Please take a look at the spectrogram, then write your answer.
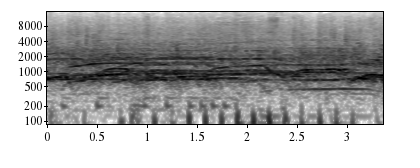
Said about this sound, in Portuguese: Muito obrigado pelos aplausos, muito obrigado. Chega, caralho, chega de aplausos, pelo amor de Deus.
